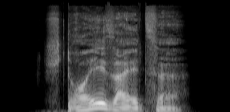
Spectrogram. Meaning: nominative/accusative/genitive plural of Streusalz
- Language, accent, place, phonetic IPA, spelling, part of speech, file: German, Germany, Berlin, [ˈʃtʁɔɪ̯ˌzalt͡sə], Streusalze, noun, De-Streusalze.ogg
